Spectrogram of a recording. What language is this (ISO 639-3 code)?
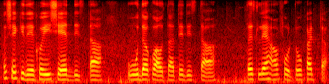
kok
